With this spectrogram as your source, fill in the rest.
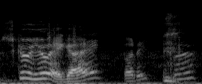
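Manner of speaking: high, loud cartoon Canadian jab; mock Canadian. Trading South Park quotes with Burhan in a mock Canadian accent. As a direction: fire back in a hammed-up Canadian accent.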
